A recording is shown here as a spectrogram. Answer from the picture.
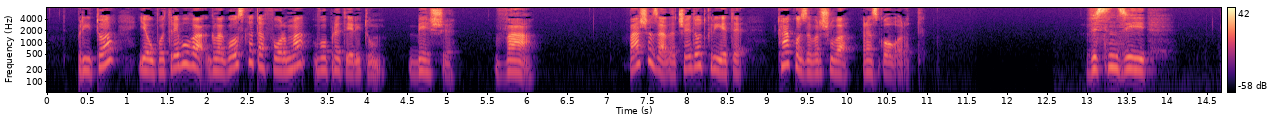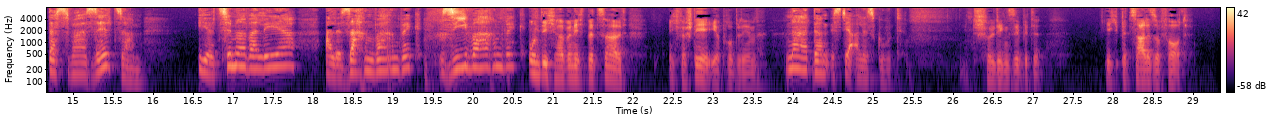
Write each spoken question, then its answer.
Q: Vaša zadaća je da otkrijete kako završava razgovorat.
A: Веројатно разбравте дека господин Мајер сака да плати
